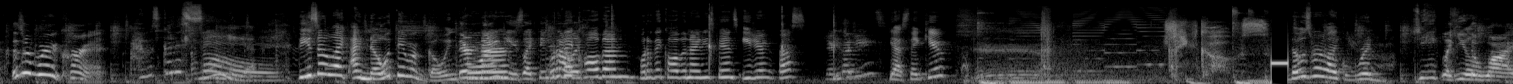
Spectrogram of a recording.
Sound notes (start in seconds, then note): 9.6 R&B music; 12.7 beep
